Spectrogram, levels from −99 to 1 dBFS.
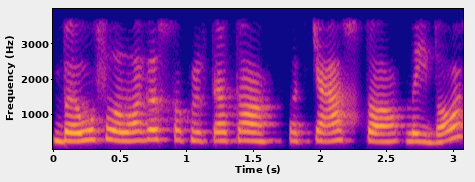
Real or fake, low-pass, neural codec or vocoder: fake; 3.6 kHz; codec, 24 kHz, 1.2 kbps, DualCodec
